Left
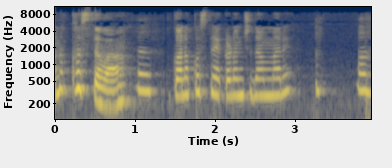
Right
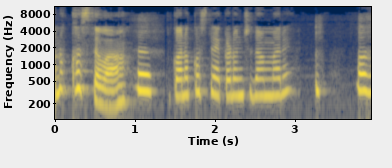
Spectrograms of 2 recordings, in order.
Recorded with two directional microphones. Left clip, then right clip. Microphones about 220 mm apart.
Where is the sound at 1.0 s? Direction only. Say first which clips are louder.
Right 15 dB; 45° right (ahead or behind).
